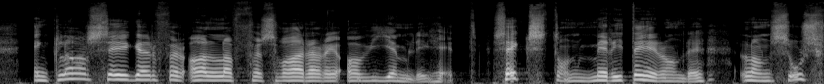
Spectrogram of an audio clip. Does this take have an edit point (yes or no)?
yes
